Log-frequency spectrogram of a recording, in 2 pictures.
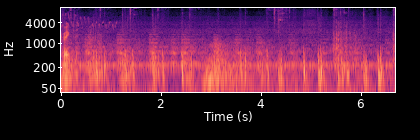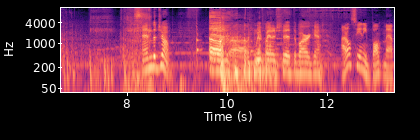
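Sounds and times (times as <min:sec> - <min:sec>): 
speech: 0:00.0 - 0:00.4, 0:08.3 - 0:09.0, 0:09.6 - 0:13.3
horse hooves trotting in a horse-riding video game: 0:00.0 - 0:08.2
faint jingle of horse tack: 0:04.2 - 0:04.7, 0:11.5 - 0:12.5
laughter: 0:09.7 - 0:11.1.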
